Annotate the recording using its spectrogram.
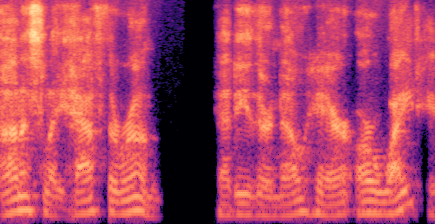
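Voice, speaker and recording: A man speaks at a fairly low pitch. His voice sounds somewhat breathy. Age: 60s. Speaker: business consultant, former building contractor. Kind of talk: interview.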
